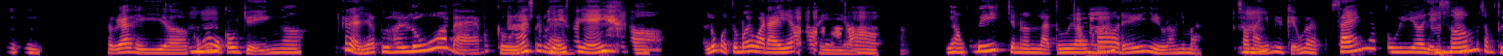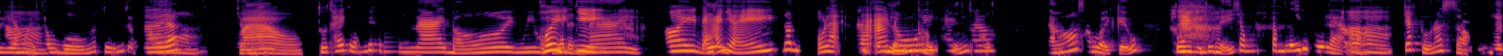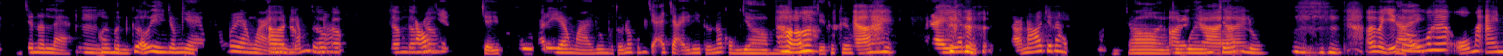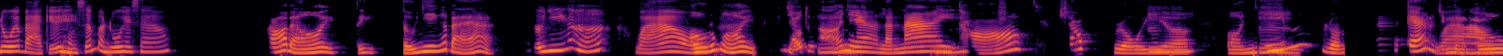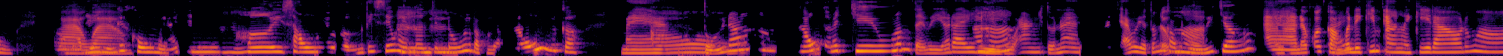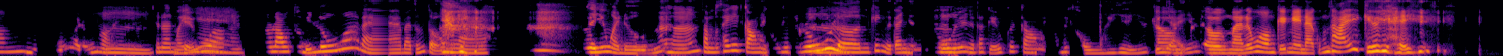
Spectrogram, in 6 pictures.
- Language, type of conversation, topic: Vietnamese, unstructured, Điều gì khiến bạn cảm thấy tự hào về nơi bạn đang sống?
- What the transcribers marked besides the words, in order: distorted speech; tapping; chuckle; other background noise; chuckle; laugh; chuckle; static; "rừng một" said as "ừn"; in English: "chill"; laugh; laughing while speaking: "kiểu vậy"; laugh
